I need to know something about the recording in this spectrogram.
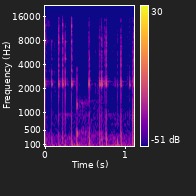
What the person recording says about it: this is what a lighter sounds like when you tap on it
